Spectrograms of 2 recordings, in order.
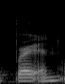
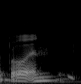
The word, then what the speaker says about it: Broughton: And I do the Broughton or the Broughton. God knows there's contention about how to say it. – Broughton. – Broughton. – The Broughton is what I hear from the Edinburgh locals.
